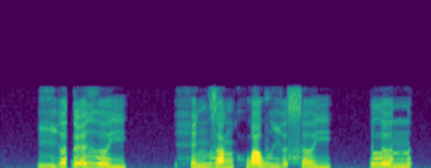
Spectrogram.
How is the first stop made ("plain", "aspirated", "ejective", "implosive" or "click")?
implosive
